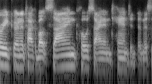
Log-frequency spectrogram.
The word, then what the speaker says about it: sin: by each other so sine is spelled like this s-i-n-e but the abbreviation looks like this it looks like sin we'll still pronounce it sine so hold on we're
